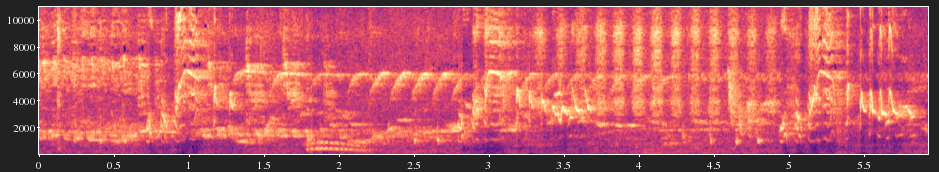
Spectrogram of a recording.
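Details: Energetic white-rumped shama song used as a lure to get other shamas singing: a dense stream of high chirps, buzzy trills and sweeping whistled notes, with one lower downslurred note, delivered continuously and loudly.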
